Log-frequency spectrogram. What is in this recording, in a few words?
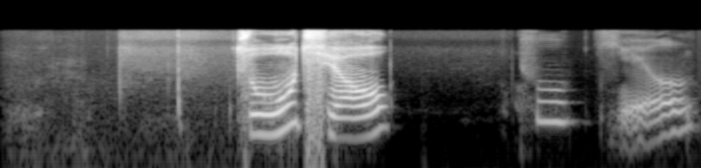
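"football", hearing impaired; zu2qiu2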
